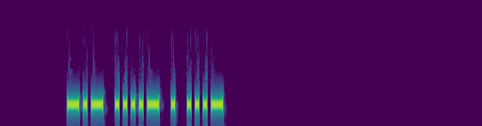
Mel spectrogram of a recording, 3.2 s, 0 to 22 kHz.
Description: Morse code, heard as a keyed tone, about 46 wpm, 700 Hz. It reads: K4EV
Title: USA Call Signs - 4 Characters - 45wpm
